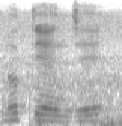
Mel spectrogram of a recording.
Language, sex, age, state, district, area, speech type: Tamil, male, 18-30, Tamil Nadu, Kallakurichi, rural, spontaneous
